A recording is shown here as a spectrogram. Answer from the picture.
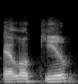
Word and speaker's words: Elohim: Repito que o nosso povo não chama nem Elohim, muitas vezes chama Eloquim para não pronunciar, né?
